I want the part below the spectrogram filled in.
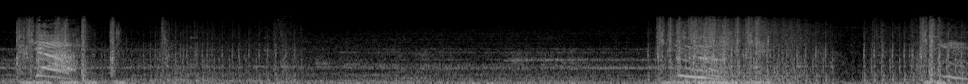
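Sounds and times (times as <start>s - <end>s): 
video game gunfire: 0.2s - 3.0s, 6.5s - 9.6s.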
